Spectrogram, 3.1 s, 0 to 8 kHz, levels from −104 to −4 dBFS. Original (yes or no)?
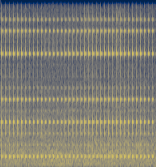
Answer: yes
